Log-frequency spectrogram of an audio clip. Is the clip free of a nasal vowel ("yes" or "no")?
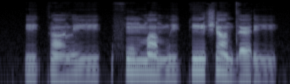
no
